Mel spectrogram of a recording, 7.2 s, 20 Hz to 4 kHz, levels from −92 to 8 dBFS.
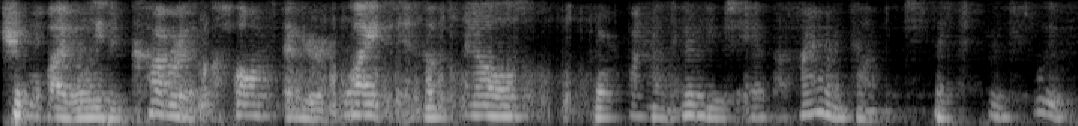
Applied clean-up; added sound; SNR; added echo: neural mask model DeepFilterNet 3.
